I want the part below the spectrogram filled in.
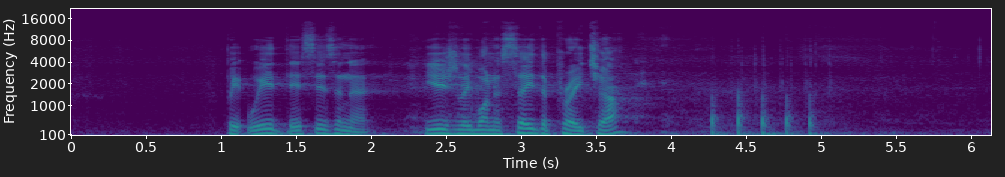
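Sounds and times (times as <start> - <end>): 
speech: 1.0 - 4.4
knocking on a wooden door: 4.2 - 5.1.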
